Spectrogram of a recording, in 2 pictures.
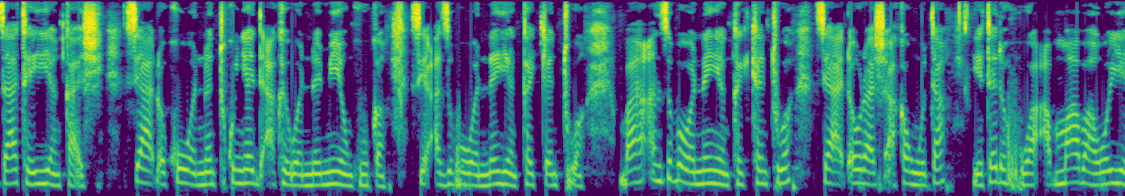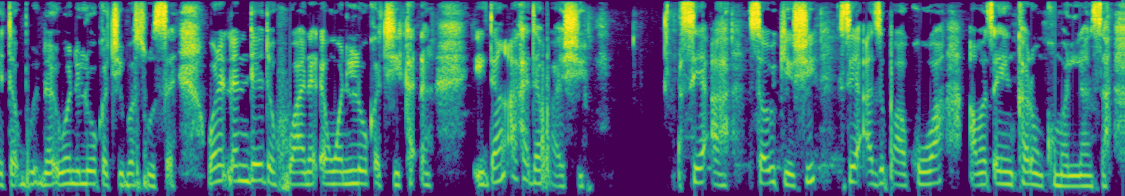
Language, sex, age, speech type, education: Hausa, female, 15-29, spontaneous, tertiary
